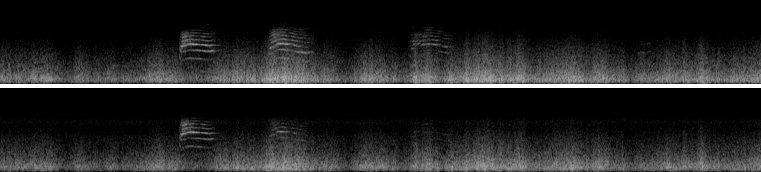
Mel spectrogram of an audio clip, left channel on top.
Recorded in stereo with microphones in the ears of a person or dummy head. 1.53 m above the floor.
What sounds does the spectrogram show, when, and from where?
1.8 s a cat meowing: 5° right (ahead or behind); by 6.5 s 70° left (ahead or behind)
